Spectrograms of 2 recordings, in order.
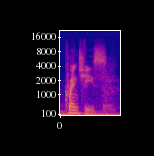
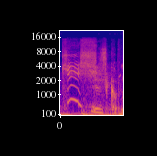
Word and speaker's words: quiche: Like, have you seen how quiche is spelled? – Yes. – It's quenchies. – It's quiche.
